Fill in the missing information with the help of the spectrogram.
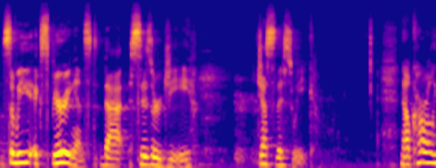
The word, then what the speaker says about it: syzygy: Syzygy.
